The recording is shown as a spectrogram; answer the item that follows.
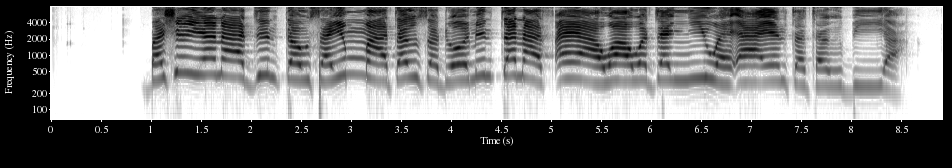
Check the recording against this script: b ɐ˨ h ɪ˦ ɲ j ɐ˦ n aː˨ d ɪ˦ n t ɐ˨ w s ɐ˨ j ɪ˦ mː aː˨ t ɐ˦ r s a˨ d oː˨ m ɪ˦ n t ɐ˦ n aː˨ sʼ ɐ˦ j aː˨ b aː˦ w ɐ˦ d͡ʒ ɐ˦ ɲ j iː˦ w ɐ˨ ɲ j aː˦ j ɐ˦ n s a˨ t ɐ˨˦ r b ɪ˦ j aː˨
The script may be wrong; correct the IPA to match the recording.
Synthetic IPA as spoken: b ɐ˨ ʃ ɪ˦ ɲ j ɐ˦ n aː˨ d͡ʒ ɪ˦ n t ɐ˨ w s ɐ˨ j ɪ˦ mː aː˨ t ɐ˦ r s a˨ d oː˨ m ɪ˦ n t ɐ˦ n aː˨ sʼ ɐ˦ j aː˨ w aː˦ w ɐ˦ d͡ʒ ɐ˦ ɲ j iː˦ w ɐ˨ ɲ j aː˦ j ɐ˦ n t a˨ t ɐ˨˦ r b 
